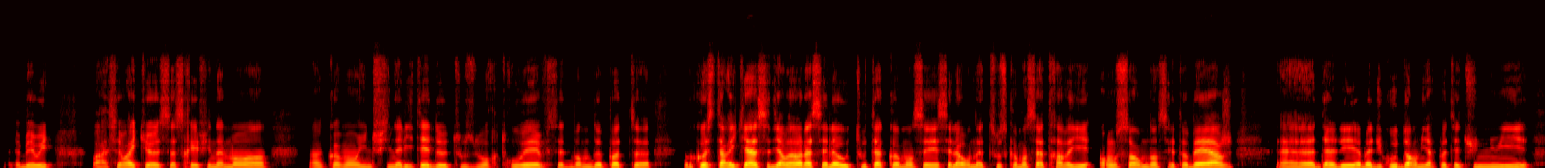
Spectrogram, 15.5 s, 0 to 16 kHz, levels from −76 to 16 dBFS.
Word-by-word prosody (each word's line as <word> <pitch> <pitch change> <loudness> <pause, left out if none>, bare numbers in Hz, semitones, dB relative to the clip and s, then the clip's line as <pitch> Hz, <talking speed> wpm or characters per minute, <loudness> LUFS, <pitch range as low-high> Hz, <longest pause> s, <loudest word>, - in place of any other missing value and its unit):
Eh, 105 - -10
beh, 120 +1 -2
oui, 125 +1 -2 0.4
bah, - - -6
c'est - - -6
vrai 130 +1 +2
que 125 -2 0
ça 120 -1 -7
serait 125 +1 -5
finalement 115 -1 -1
un 105 - -9 0.4
un 110 0 -6
comment, 115 +1 -3
une 110 -1 -6
finalité 135 +8 -2
de 125 -6 0
tous 120 0 -12
vous 115 -1 -5
retrouver, 135 +5 -1
f 115 - -16
cette 110 - -8
bande 105 +1 -5
de 110 - 0
potes, 125 +1 -1
heu, 105 -1 -1 0.3
au - - -8
Costa - - +3
Rica. 120 +6 +7
Se 135 -4 -7
dire, 125 +1 +4
bah, 115 0 +5
voilà, 135 +2 +7
c'est 120 - 0
là 120 0 +6
où 120 -2 +4
tout 130 +3 -9
a - - +4
commencé. 120 +4 -1
C'est 140 - -4
là 120 +1 +2
où - - 0
on 115 - -4
a 110 - -1
tous 130 +5 -10
commencé 120 -2 -4
à - - +3
travailler 115 0 -2
ensemble 130 -1 -1
dans 120 -1 0
cette 115 +1 -10
auberge. 130 +3 +5 0.5
Heu, 100 +1 0
d'aller, 115 +3 +2
heu, 115 - +3
bah, 115 0 +3
du 120 - -8
coup, 135 +4 0
dormir 120 -1 0
peut-être 125 -1 -6
1 130 0 -4
nuit, 135 -3 -2
120 Hz, 235 wpm, -21 LUFS, 115-130 Hz, 0.5 s, Rica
